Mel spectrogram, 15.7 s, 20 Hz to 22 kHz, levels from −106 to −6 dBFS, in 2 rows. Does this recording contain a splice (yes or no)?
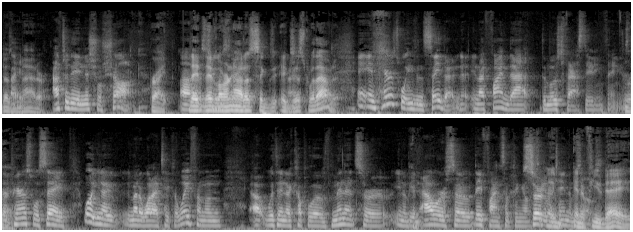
yes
